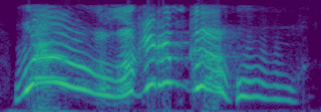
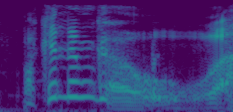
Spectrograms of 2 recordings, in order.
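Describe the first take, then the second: First: Very high, loud glitching squeal; glitchy creature squeal. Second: Very high, softer creature cry from the back; distant high chirp. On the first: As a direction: squeal it like a glitching little robot. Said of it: "glitch out and go". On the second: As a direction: call it from far behind. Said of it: "Calcumon from the back". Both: Acted.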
